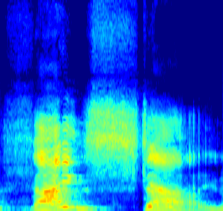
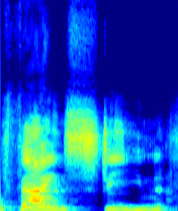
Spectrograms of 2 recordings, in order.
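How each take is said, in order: First: Feinstein said FINE-stine, both halves rhyming. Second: Feinstein said FINE-steen, second half like "seen"; Feinstein ending in "steen". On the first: Commentator unsure of the senator's name, Feinstein as FINE-stine. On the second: Commentator offering the other version, Feinstein as FINE-steen. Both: Shown as a demonstration. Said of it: "however the name is pronounced".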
